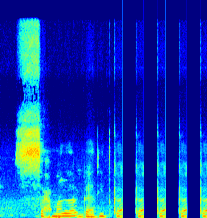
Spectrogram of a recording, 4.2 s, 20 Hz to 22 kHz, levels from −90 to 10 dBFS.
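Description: From 2.44 s to the end, stutter with silent gaps: a 160 ms fragment repeats every 430 ms, appearing as identical waveform bursts between flat silent lines, likely from a stalled stream.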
